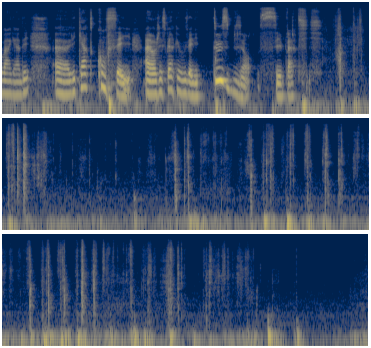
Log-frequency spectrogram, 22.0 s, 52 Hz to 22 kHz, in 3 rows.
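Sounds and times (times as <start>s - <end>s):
cards being shuffled: 6.4s - 20.3s.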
